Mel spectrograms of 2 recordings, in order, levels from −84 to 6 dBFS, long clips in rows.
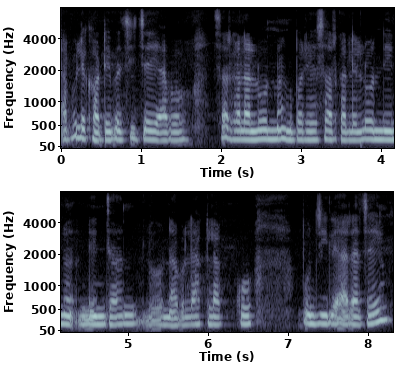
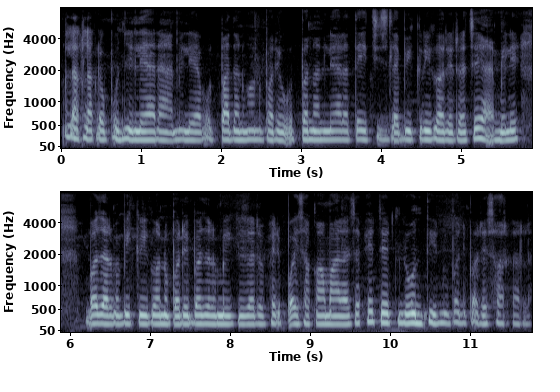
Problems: background sounds at intervals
